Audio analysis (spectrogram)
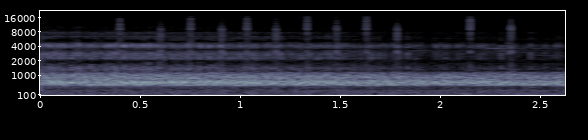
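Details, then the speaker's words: New portable radio's small built-in speaker, CW reception with volume turned up too high: received tone turns harsh and crackly; speaker overdriven and splattering. "The volume button is up here, the buttons. See, if I turn it up too much, it kind of splatters."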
